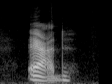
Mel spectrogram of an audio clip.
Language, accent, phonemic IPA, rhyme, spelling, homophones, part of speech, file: English, US, /æd/, -æd, ad, add, noun / preposition, En-us-ad.ogg
- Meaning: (noun) 1. Clipping of advertisement 2. Clipping of advertising 3. Clipping of advertiser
